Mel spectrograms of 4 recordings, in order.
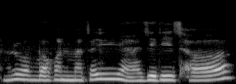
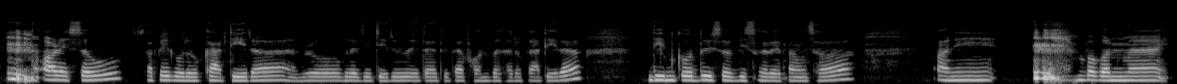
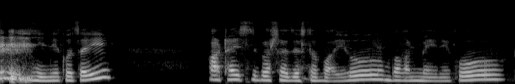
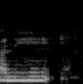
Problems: none marked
